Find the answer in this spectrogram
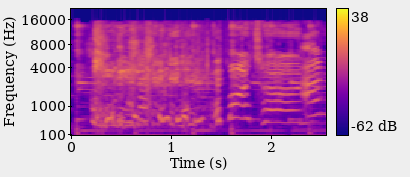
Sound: laughter

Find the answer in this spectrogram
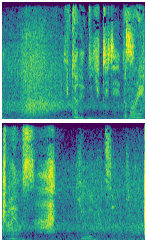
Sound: whispering

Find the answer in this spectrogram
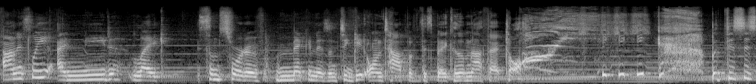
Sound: laughs

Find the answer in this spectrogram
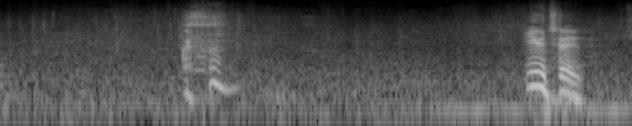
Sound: chuckles

